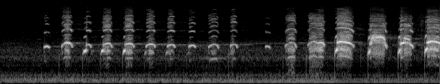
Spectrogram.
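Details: Osprey female begging at the nest for a fish the male has brought, Hog Island Boathouse, morning of 4 May 2017: a rapid chain of squealing chirps, softer at first, then louder and harsher toward the end.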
